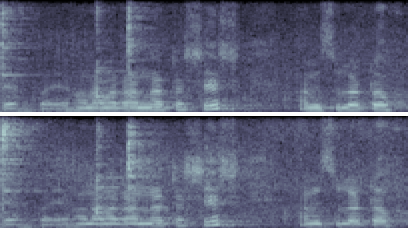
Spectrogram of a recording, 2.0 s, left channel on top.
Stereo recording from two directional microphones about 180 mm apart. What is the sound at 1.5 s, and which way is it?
Speech, 35° left (ahead or behind).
